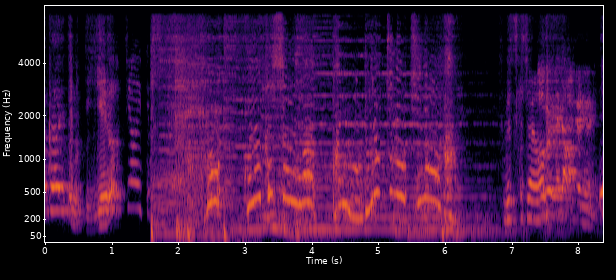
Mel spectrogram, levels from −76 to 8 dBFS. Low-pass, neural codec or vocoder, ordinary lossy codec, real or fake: 7.2 kHz; codec, 32 kHz, 1.9 kbps, SNAC; none; fake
